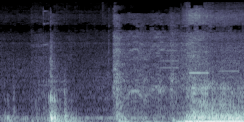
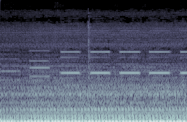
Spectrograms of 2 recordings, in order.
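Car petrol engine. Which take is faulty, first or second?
second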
